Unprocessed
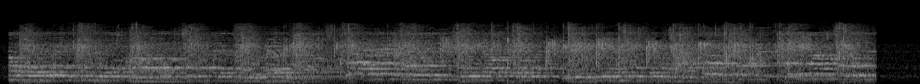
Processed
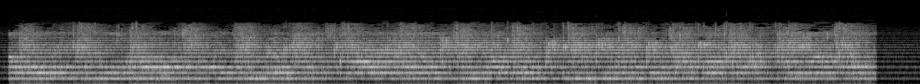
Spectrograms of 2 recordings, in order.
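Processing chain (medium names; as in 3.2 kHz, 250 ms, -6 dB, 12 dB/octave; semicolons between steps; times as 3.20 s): robot voice 272 Hz; loudness maximiser +18.5 dB; trim -1 dB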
